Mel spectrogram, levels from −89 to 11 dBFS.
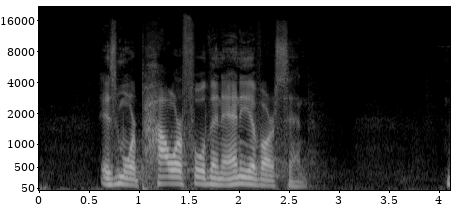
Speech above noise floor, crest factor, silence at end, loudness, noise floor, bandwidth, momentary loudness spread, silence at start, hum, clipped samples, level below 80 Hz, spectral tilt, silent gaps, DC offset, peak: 41 dB; 18 dB; 0 s; -27 LUFS; -67 dBFS; 18 kHz; 14 LU; 0.6 s; none; under 0.1%; -60 dBFS; -6.5 dB/octave; none; under 0.1%; -10 dBFS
